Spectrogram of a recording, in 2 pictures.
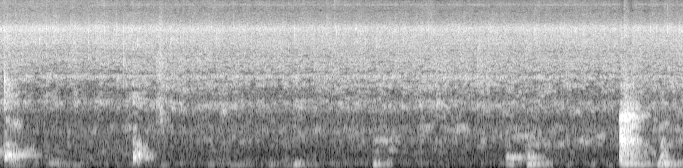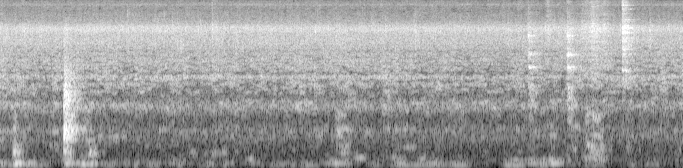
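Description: Whole spices, bay leaf, cinnamon, two cardamoms and cloves, sautéing in oil for egg korma masala, a constant loud sizzle with occasional scraping stirs and light clicks of the spoon.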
